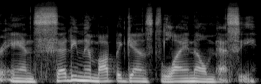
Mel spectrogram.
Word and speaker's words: Lionel: setting them up against Lionel Messi his name with the Spanish Argentinian pronunciation Leonel Messi it's like taking the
